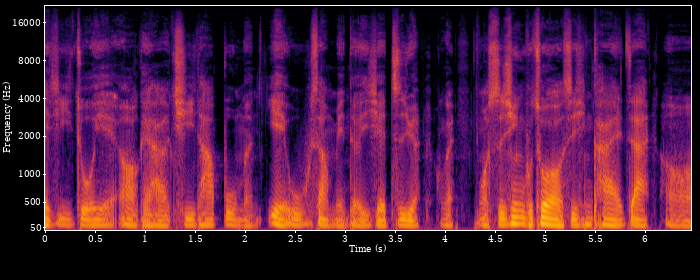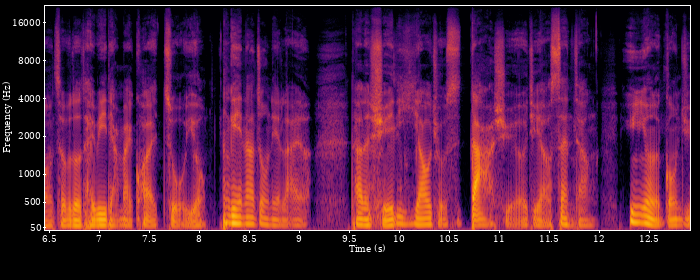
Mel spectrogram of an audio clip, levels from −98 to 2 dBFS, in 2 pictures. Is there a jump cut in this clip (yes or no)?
yes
